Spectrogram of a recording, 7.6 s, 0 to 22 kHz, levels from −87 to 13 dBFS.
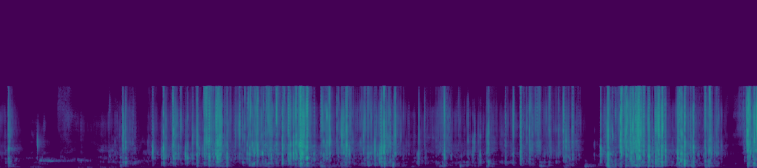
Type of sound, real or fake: fake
